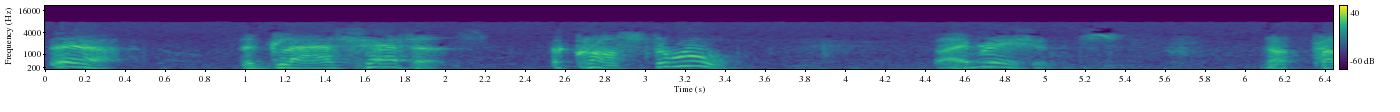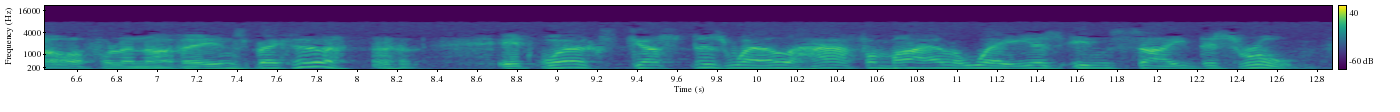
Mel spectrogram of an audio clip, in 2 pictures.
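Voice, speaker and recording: High-voiced, theatrical professor sleuth. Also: male voice, animated, unhurried, bright, forceful tone. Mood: showy, confident. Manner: showy, precise, dismissive. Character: urbane, theatrical, self-assured male professor-sleuth who plays violin. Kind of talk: old-time radio drama acting. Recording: dull, noisy vintage radio broadcast.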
